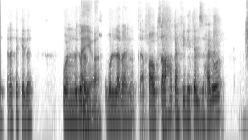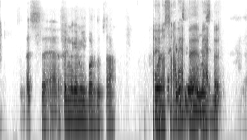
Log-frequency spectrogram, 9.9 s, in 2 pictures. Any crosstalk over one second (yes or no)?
yes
